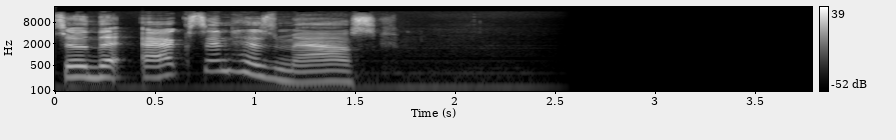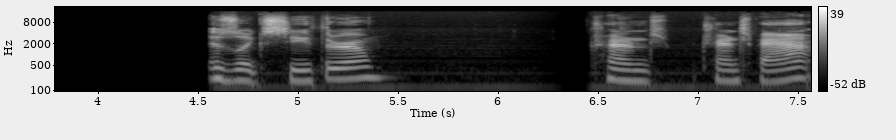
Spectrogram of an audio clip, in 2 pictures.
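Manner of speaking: speaking with mouth full. Describing a character's mask while eating bread, talking with mouth full. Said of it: "Sorry, I'm eating bread".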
